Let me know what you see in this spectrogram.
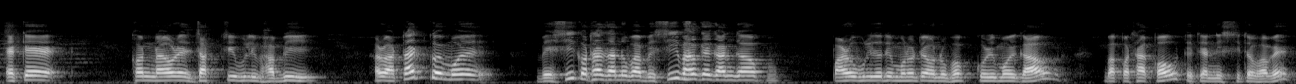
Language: Assamese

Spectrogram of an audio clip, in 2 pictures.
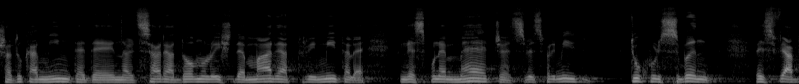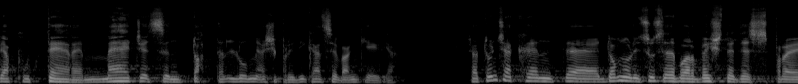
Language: Romanian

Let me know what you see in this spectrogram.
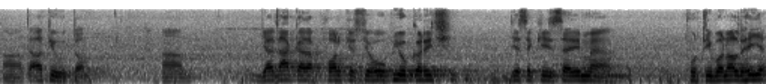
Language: Maithili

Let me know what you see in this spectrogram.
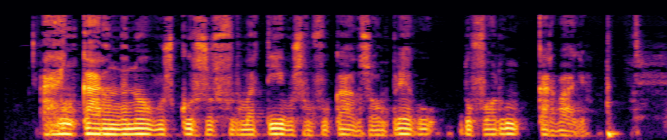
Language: Galician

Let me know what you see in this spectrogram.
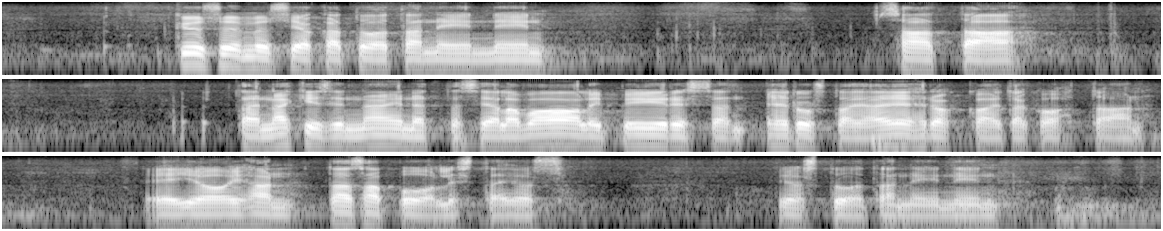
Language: Finnish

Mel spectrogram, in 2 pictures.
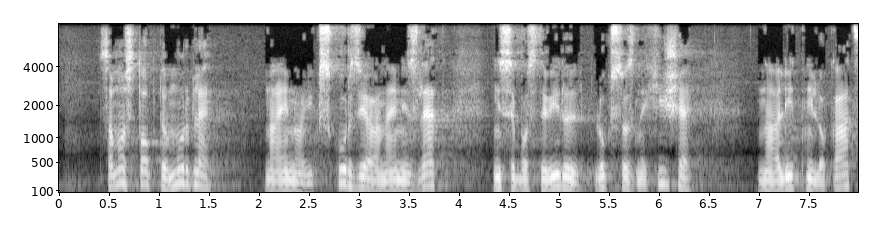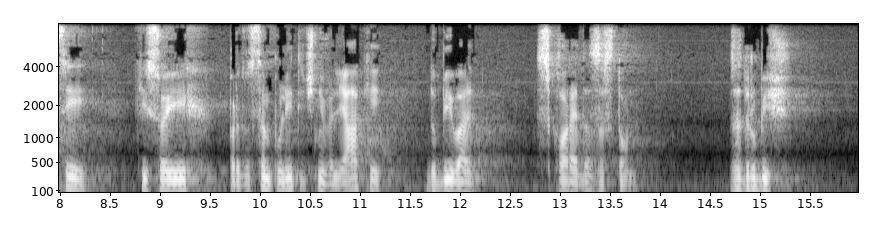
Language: Slovenian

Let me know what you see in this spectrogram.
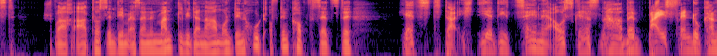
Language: German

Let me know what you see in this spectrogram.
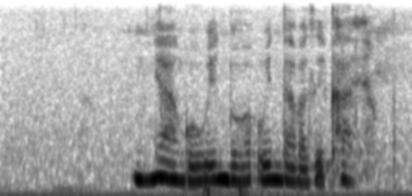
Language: South Ndebele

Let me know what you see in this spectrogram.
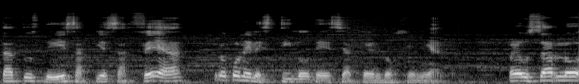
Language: Spanish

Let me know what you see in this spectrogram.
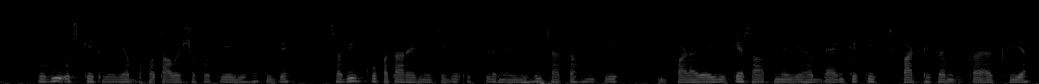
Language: Hindi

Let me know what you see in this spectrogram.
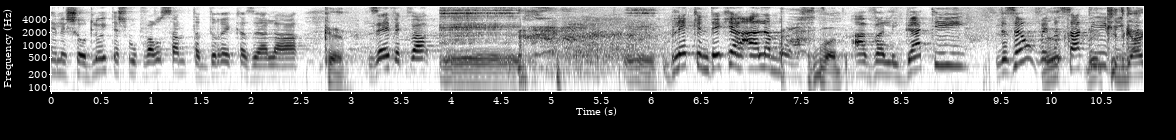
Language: Hebrew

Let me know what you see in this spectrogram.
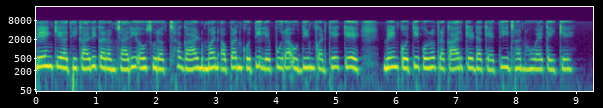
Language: Chhattisgarhi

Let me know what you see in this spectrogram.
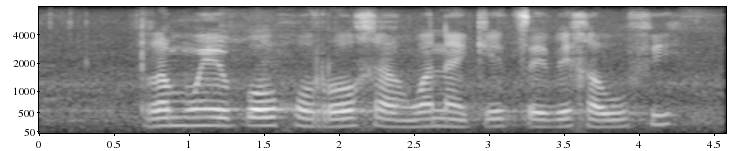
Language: Tswana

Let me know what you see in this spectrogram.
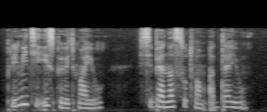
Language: Russian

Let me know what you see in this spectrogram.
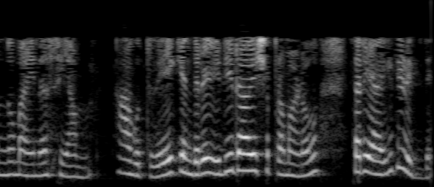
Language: Kannada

